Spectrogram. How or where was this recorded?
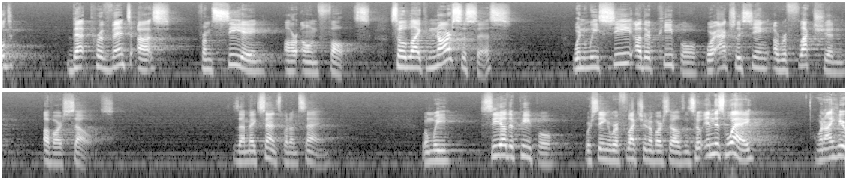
large echoing room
